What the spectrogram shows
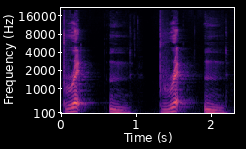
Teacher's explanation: word not everybody will say britain some people say britain britain again with a glottal stop your glottis in your throat closing up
